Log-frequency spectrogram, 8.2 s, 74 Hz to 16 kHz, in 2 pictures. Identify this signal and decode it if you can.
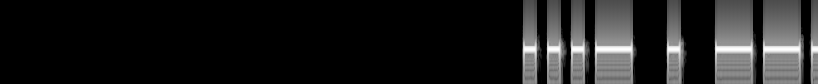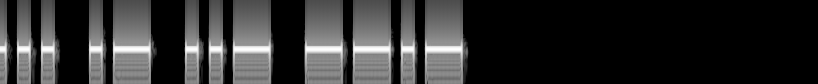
Morse code, heard as a keyed tone, about 21 wpm, 700 Hz. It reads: VE7AUQ
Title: DXCC-100 Call Signs - 6 Characters - Repeated 3x - 20wpm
